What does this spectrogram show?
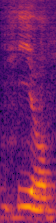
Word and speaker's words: Hiob: Hiob. I just know the German pronunciation.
